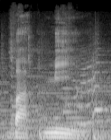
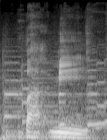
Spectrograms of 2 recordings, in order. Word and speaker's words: บะหมี่: Today we're going to learn how to pronounce the name of the noodles. Firstly, egg noodle. In Thai, we call banh mi. Say it with me, banh mi.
